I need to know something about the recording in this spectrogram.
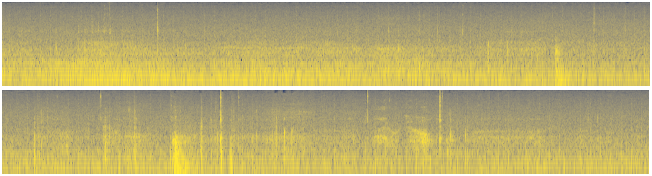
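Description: Small clicks and taps from fingers working a safety pin into the back of a plastic wiring connector (back-probing a throttle position sensor plug), with one sharper click about two-thirds of the way through.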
